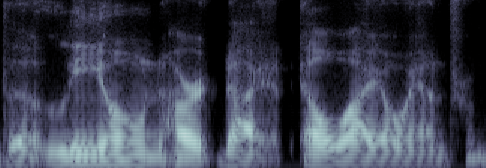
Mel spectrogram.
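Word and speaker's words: Lyon: disease study called the leone heart diet l-y-o-n from leon france most people know it as the lion heart diet because we don't pronounce it correctly so the the leon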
